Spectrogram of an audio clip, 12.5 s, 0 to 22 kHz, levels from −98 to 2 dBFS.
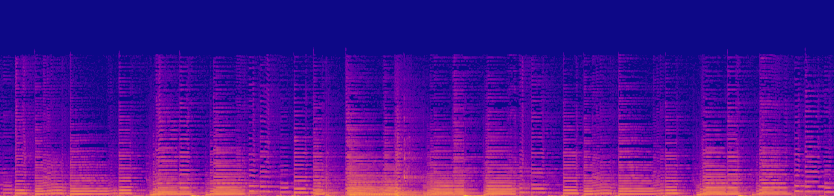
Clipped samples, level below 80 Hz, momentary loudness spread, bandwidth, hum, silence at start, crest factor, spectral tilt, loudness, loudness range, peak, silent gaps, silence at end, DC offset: under 0.1%; -36 dBFS; 9 LU; 15 kHz; none; 0 s; 24 dB; -6 dB/octave; -31 LUFS; 3 LU; -4 dBFS; none; 0 s; under 0.1%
